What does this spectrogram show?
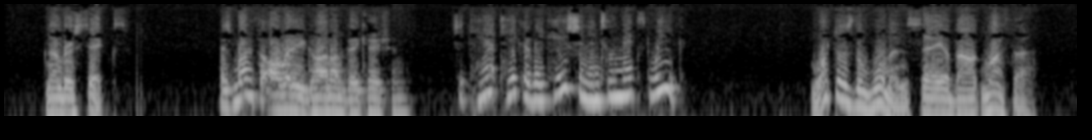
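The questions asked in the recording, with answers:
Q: What does the woman say about Martha?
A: Martha hasn't left yet; she goes next week.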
